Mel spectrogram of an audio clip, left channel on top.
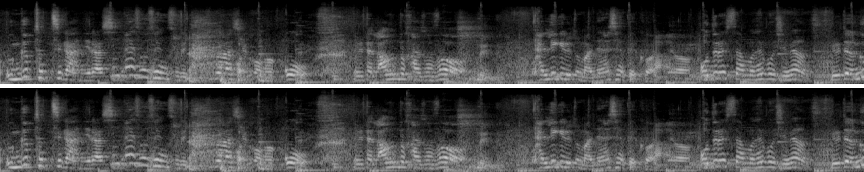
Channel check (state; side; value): identical; both; correlation 1.00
